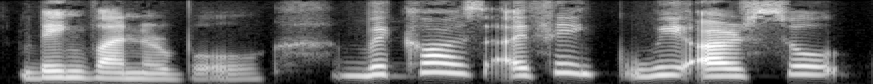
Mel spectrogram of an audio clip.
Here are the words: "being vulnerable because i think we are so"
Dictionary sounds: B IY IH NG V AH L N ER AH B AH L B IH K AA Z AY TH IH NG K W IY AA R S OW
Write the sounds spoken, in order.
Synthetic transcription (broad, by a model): B IY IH NG V AH L N ER AH B AH L B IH K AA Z AY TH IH NG K W IY AA R S OW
